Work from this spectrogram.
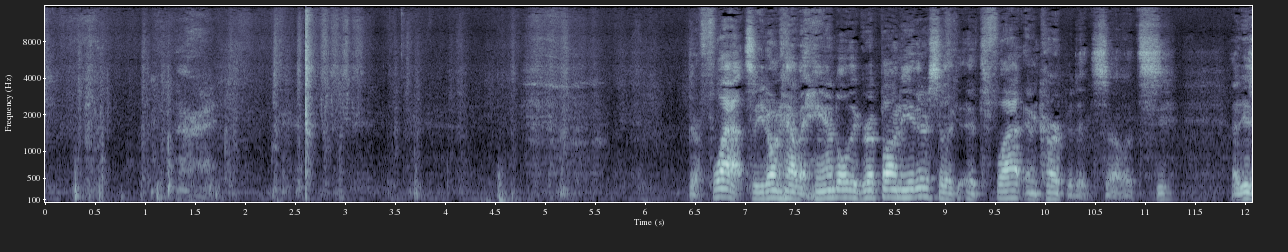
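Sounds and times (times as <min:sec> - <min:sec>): bare feet on carpeted stairs: 0:00.2 - 0:02.6, 0:03.4 - 0:05.4.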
